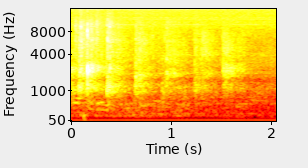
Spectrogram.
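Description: A few faint, scattered hand claps dying away within the first half second, then near silence.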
